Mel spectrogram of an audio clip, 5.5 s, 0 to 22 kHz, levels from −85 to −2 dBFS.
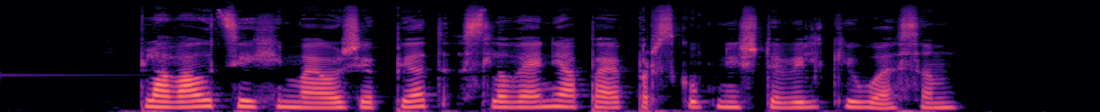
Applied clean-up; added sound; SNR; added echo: classical method Wiener filter.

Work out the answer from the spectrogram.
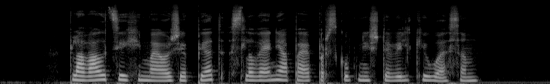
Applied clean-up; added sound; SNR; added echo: none; none; none; none.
